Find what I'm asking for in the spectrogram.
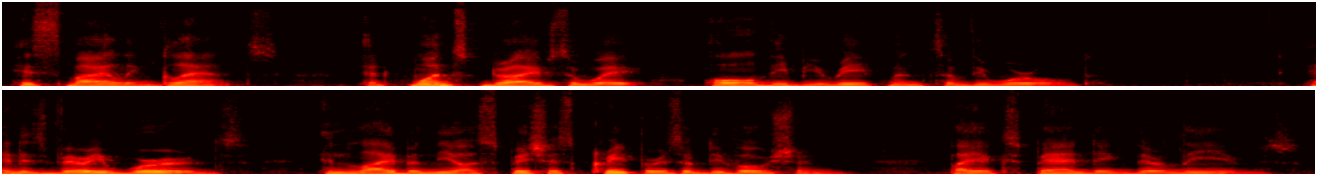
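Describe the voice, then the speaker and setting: Hoarse guy reading scripture slow and devout, mellow dark voice, online class. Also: medium pitch. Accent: British English. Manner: devotional, measured reading with self-corrections. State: losing his voice, hoarse. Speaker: spiritual teacher reading scripture.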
